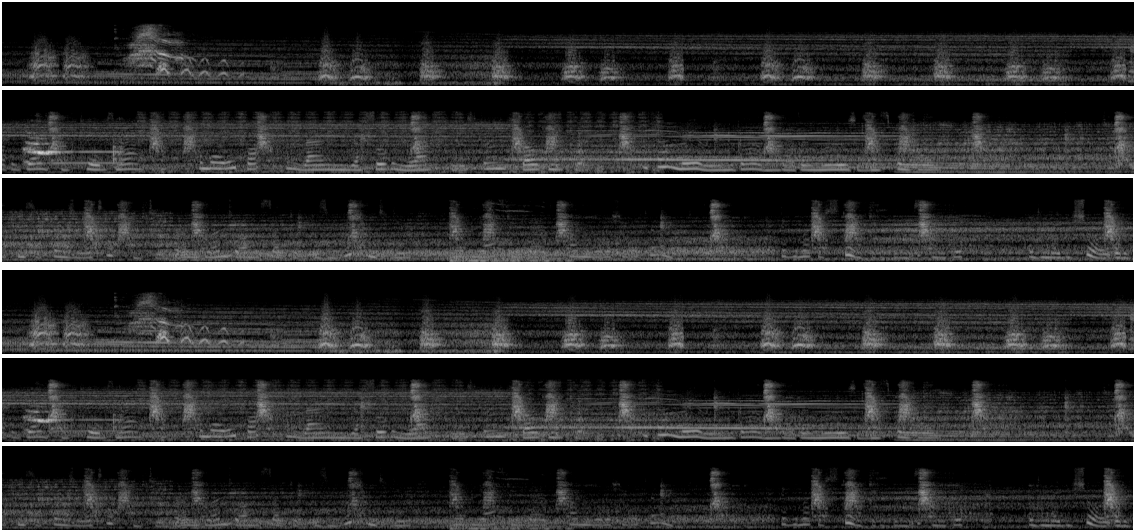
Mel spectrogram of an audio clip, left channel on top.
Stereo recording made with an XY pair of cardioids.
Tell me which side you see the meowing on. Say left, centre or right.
left.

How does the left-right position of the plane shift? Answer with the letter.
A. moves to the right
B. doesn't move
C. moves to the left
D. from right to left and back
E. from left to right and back
C.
